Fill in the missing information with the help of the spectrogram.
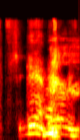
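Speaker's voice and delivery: high, loud laughing words; helpless real laugh through the words. Real, not acted. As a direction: laugh at your own mistake while talking. Laughing at her own shouting.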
